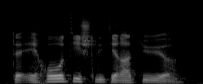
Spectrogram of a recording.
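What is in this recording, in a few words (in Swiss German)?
"erotische", Bas Rhin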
